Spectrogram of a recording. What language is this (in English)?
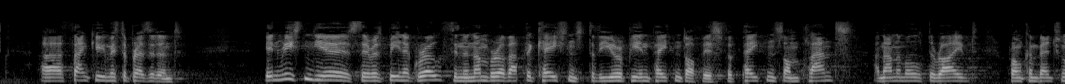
English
